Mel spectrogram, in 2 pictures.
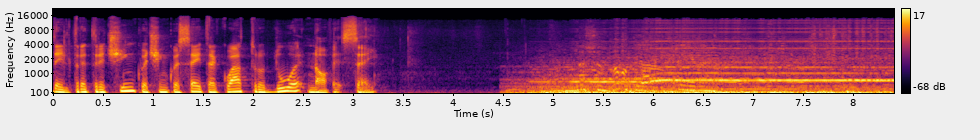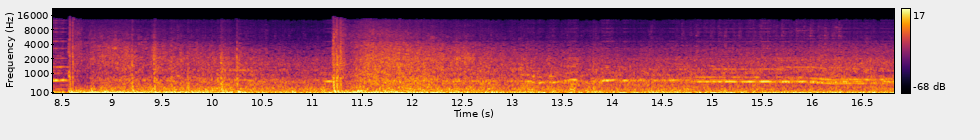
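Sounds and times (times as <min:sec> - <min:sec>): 
speech: 0:00.0 - 0:03.3
clamor: 0:04.5 - 0:16.8
deep heavy booms of explosions in a war zone: 0:07.6 - 0:16.5
sharp broadband blast: 0:08.5 - 0:13.8.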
